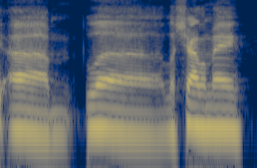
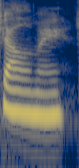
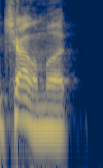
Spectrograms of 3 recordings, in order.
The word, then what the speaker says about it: Chalamet: As Timothy Chalamet. I might have just completely butchered his name, but I don't care. – It's Chalamet. – Chalamet? – Yeah. – Timothy Chalamet.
